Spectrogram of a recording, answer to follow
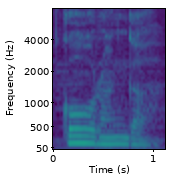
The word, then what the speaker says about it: Gauranga: Gauranga mantra actually means the golden ocean of spiritual love. It means the golden Lord of love. It's got 4 syllables. Go, ra, anga.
